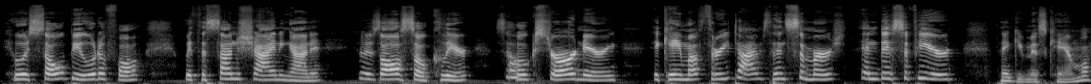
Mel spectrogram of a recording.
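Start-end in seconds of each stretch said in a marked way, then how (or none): 0.1-9.5 put-on teenage-boy voice, high, cracking and breaking mid-line. Reading a witness's report aloud in her voice: imitating Miss Campbell, cracking voice. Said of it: "you sound like a, uh, teenage boy going through puberty".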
